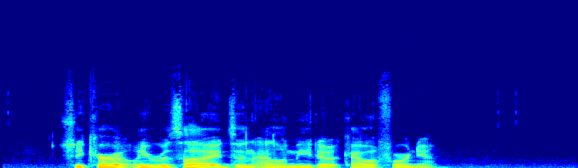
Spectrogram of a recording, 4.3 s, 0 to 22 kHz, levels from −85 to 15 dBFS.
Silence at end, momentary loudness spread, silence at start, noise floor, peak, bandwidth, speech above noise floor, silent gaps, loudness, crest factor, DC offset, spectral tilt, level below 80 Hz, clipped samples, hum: 1.05 s; 9 LU; 0.5 s; -63 dBFS; -6 dBFS; 10 kHz; 41 dB; none; -22 LUFS; 18 dB; under 0.1%; -7.5 dB/octave; -52 dBFS; under 0.1%; none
